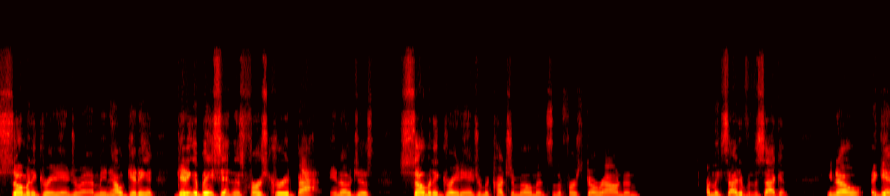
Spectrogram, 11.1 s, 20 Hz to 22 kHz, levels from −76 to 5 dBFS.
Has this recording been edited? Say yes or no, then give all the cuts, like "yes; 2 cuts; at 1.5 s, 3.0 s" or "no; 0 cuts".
no; 0 cuts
